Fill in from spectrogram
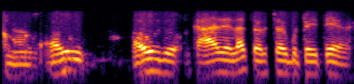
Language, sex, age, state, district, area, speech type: Kannada, male, 18-30, Karnataka, Mysore, rural, conversation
